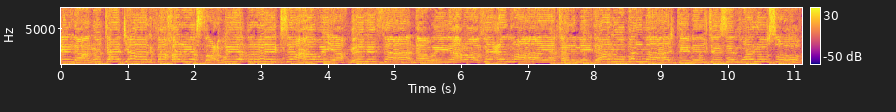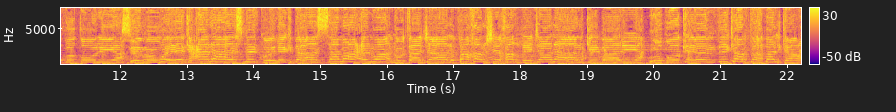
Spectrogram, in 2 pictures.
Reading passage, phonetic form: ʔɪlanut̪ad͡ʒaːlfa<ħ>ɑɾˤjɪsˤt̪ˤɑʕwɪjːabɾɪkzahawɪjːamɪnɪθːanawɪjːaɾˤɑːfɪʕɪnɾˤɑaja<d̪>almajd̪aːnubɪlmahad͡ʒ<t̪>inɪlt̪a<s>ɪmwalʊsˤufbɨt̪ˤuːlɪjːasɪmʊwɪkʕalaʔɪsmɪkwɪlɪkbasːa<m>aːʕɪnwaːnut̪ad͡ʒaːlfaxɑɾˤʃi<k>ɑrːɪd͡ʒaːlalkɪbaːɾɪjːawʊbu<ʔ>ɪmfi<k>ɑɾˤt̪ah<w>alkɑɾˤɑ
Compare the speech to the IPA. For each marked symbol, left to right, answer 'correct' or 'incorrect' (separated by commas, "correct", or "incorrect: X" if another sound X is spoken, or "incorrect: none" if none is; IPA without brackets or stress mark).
incorrect: x, incorrect: t̪, incorrect: d̪, incorrect: z, correct, incorrect: x, incorrect: k, correct, incorrect: b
